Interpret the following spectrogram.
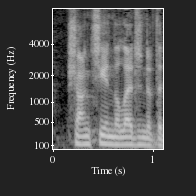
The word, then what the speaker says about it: Shang-Chi: Is it Shang-Chi? Is that what it's pronounced? Yeah, that's correct. Shang-Chi and the Legend of the Ten Rings.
